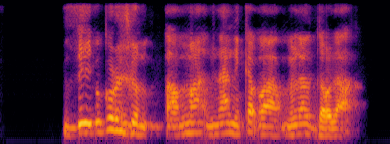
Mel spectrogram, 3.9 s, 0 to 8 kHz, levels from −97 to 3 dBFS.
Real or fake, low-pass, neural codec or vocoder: fake; 7.2 kHz; codec, 16 kHz, 2 kbps, FreqCodec, smaller model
